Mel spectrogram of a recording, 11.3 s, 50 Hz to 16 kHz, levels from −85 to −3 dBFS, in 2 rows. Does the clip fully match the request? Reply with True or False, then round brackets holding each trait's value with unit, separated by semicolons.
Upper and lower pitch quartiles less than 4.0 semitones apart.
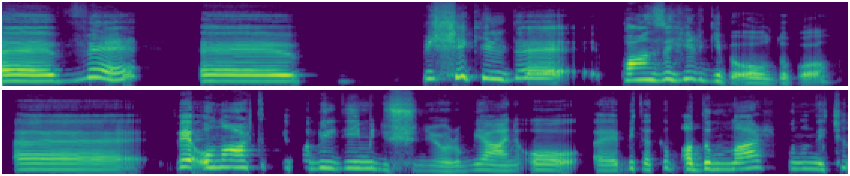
False (4.5 semitones)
